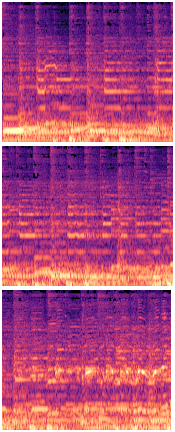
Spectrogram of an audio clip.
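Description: A live band playing an instrumental break in a slow blues-rock song: guitars over bass and a steady beat. A wavering lead line comes in near the end.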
